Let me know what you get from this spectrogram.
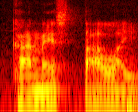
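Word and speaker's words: Ganesh Talai: Nah, dan di dekatnya ini ada sebuah pemukiman bernama Ganes Talai. Ya, mungkin secara pengucapan agak sama tapi yang dimaksud Saroo ini adalah Ganes talai berakhiran huruf I itu ya.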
